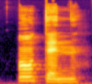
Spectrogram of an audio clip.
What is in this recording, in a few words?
"antenne", French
